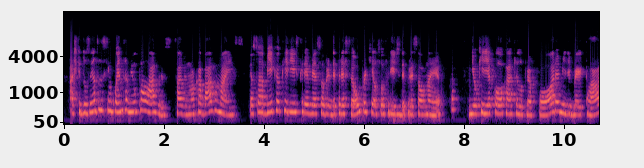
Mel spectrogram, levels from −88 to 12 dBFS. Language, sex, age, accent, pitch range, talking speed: Portuguese, female, 10-29, Brazilian, 245-295 Hz, 185 wpm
